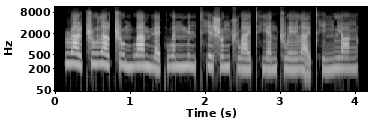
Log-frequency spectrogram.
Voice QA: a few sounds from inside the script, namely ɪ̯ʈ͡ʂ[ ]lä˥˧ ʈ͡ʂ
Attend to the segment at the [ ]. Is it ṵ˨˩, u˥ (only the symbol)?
u˥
